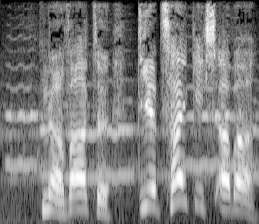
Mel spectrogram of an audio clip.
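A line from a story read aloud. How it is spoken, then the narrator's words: Calling out bravely. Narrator (German): ruft mutig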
